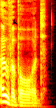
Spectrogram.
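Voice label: "overboard", British English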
